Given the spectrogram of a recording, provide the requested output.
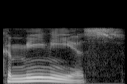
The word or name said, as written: Comenius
